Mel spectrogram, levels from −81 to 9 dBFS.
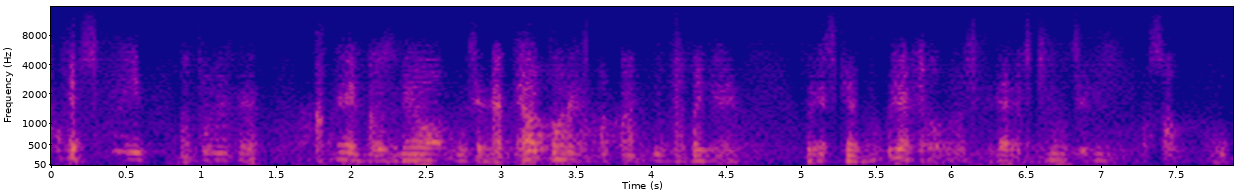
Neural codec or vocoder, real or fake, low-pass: codec, 44.1 kHz, 0.9 kbps, DAC; fake; 14.4 kHz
